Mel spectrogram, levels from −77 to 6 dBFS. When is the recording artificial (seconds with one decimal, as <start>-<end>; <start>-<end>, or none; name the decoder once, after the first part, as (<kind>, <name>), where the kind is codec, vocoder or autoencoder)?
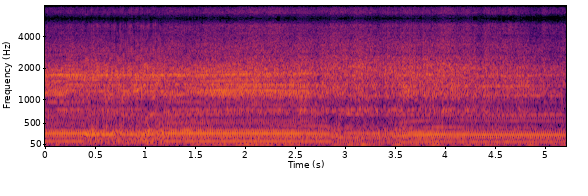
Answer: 0.4-1.2 (vocoder, HiFi-GAN)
